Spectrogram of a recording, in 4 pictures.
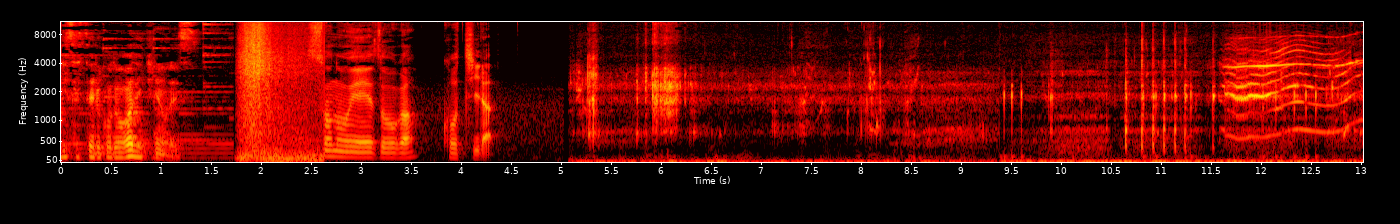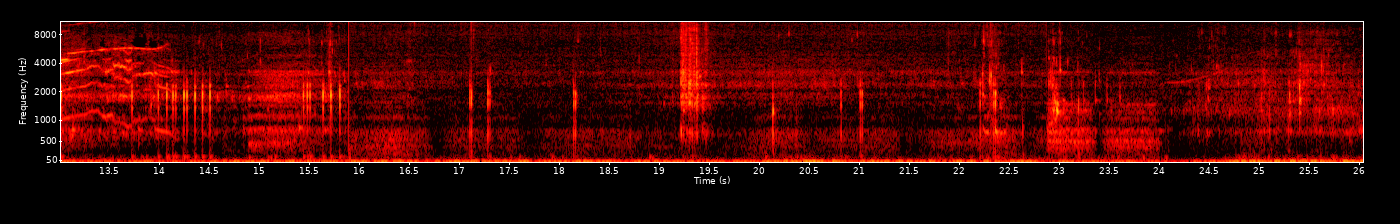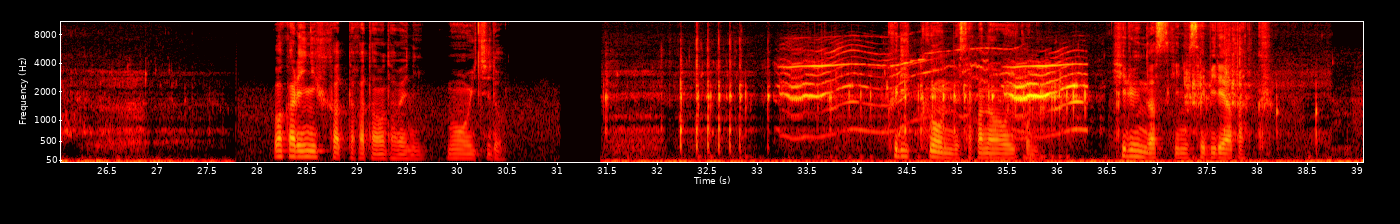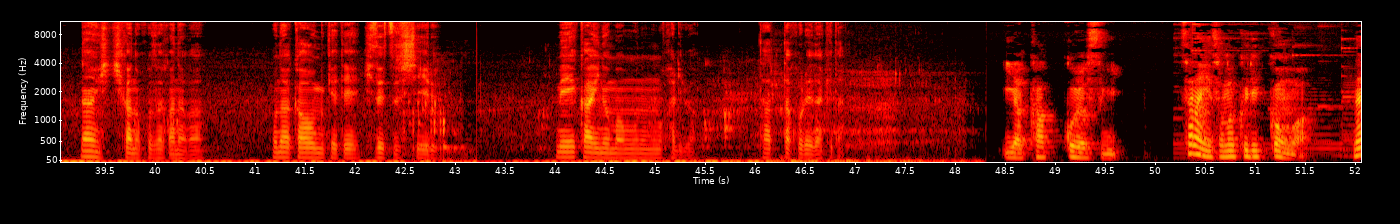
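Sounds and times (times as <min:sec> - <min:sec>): killer whale gliding call: 0:11.6 - 0:15.7, 0:33.2 - 0:36.4
killer whale echolocation clicks: 0:31.5 - 0:35.2.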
